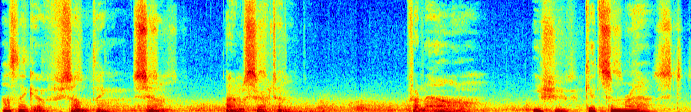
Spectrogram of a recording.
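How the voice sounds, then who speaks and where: A man's voice: low voice, takes it slowly, very noisy. A man voicing a centuries-old demon in an ASMR audio roleplay, formal and pompous, grumbling dryly yet caring. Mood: smug, calm. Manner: formal, pompous, dry complaining.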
